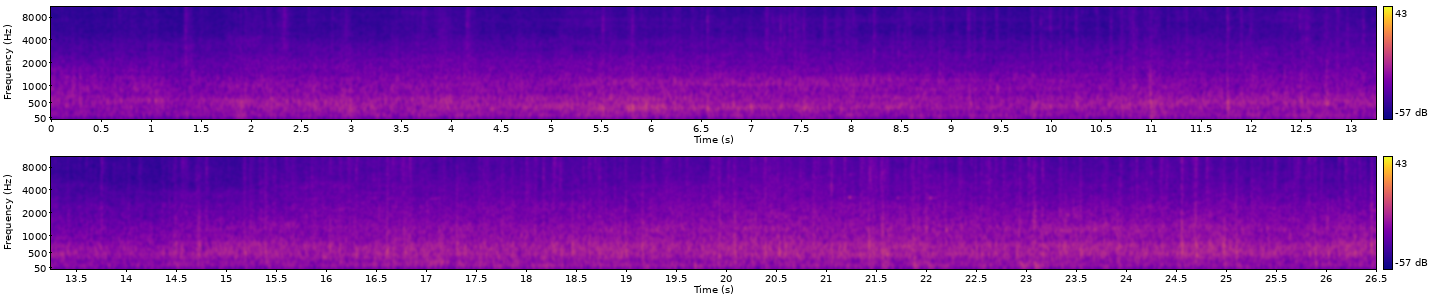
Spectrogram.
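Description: Model train running on its track: a steady rolling hum of the motor and wheels, with quick small clicks as the wheels pass over rail joints and points. It grows a little louder about halfway through.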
